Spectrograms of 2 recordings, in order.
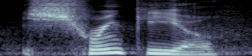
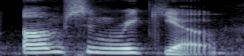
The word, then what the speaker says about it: Shinrikyo: Shrinkio. I have no idea. Did I say that wrong? Yes. So say it right. Shinrikyo.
